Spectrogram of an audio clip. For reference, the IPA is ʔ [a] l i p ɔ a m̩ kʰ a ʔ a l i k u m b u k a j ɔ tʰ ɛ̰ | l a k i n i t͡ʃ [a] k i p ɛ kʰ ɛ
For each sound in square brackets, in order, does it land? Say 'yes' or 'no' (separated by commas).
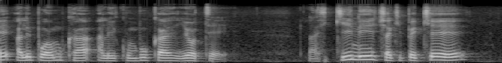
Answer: yes, yes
